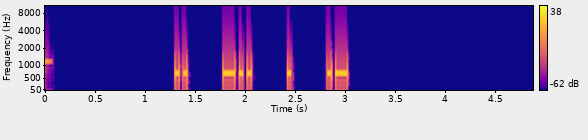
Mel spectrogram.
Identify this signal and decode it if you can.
Morse code, heard as a keyed tone, about 30 wpm, spaced as for 17 wpm, 700 Hz. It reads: IDEA
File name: course / 30:10wpm / 108 Lesson 18f - Letter m - Words 30wpm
